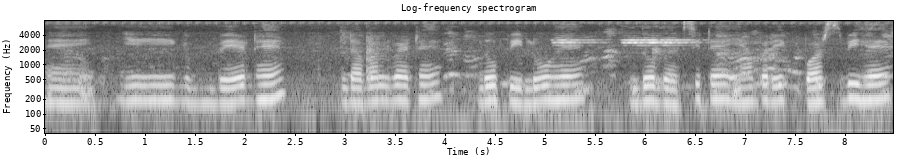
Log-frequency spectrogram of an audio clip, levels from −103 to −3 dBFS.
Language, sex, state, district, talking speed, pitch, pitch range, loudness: Hindi, female, Odisha, Sambalpur, 135 wpm, 185 Hz, 170-195 Hz, -17 LUFS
